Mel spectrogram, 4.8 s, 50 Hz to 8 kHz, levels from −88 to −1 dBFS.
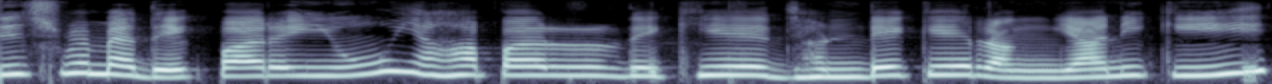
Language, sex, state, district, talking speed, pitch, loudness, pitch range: Hindi, female, Chhattisgarh, Korba, 175 wpm, 275 Hz, -13 LUFS, 255-290 Hz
